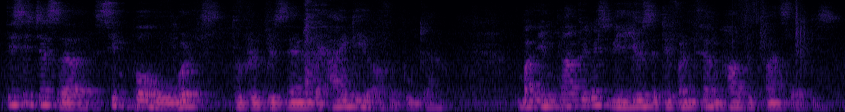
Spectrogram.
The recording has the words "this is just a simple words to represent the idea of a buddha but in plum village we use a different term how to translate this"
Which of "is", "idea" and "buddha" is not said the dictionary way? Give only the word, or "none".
is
